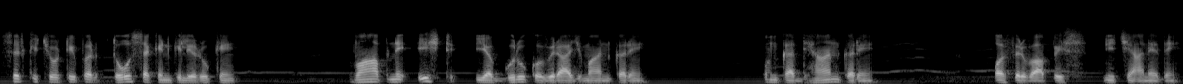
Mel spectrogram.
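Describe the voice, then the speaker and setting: A man leading a guided meditation as a teacher, giving calm, measured instructions in short phrases with pauses between them. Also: low voice, narrow, tinny audio. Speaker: meditation teacher and life coach.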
